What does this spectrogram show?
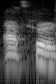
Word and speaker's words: Asperger's: with school placement for her son that has Asperger's. Is that how you pronounce it? Yes, Asperger's.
